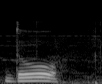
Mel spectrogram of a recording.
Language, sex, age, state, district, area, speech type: Punjabi, female, 45-60, Punjab, Patiala, urban, read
